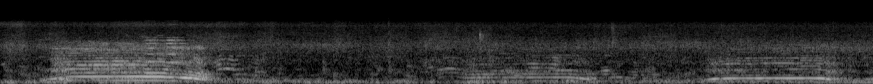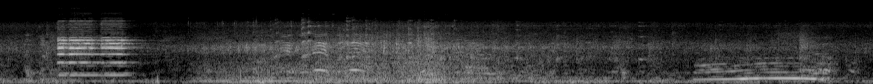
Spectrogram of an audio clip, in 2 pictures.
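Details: Friesian cow, a second-calver with a heifer calf, at a dairy farm in Bhangura, Pabna, Bangladesh; four drawn-out harmonic moos of about a second or two each, one rising and falling, with a brief horn-like toot near the middle and background hum.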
